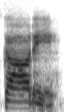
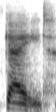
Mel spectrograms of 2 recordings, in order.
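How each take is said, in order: First: The surname is said the Indian way. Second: The surname is said the English way. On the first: This is how it is said in India. "Back in India, it's pronounced Gardi" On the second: This is how it is said in England. "my surname is pronounced Gade um, here in England"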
